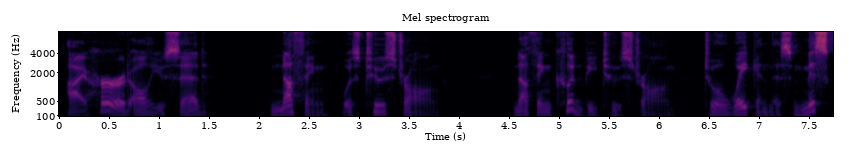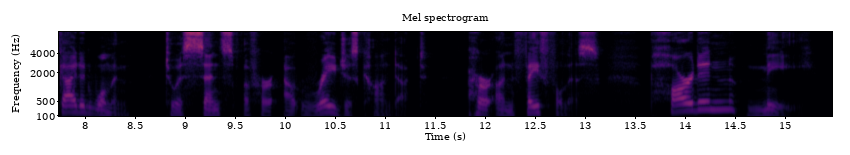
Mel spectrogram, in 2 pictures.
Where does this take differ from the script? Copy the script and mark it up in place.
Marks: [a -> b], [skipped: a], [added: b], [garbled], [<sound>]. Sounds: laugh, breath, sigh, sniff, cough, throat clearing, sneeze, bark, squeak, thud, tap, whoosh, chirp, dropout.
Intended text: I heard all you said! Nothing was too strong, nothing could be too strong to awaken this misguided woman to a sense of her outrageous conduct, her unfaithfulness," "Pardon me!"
I heard all you said! Nothing was too strong, nothing could be too strong to awaken this misguided woman to a sense of her outrageous conduct, her unfaithfulness," "Pardon me!"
